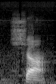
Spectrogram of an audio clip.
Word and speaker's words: chat: How do you pronounce Chat? Shah.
